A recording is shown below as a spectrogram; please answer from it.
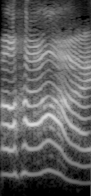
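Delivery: very loud, high, passive-aggressive, "hi" stretched. Co-host greeting everyone right after being introduced: passive-aggressive greeting. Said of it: "That was a real passive-aggressive vibe".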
